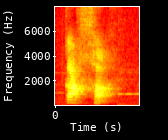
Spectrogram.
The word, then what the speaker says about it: caja: And just pay attention towards the pronunciation of J. As I always say, J is a heavy H sound where there is a lot of participation of throat, so it's la caja.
